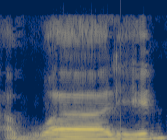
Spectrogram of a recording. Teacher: panjangkan wa tu sebab ada alif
